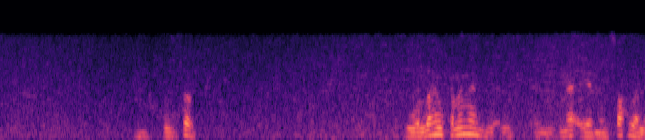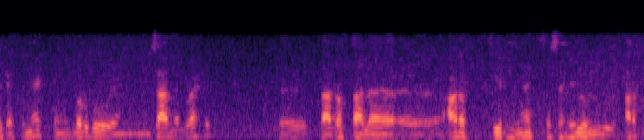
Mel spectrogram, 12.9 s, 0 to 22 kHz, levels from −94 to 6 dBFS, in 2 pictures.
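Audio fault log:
throughout, noise suppressor artifacts: The room noise sits only about 11 dB under the speech, so the suppressor pushes it down hard, about 21 dB, working band by band on each short frame. You hear the background drop away in the gaps and climb back up under the speech. The voice sits in a band that stops at 8 kHz, consistent with a low-bitrate wideband call codec.
1.35–1.96 s, 4.82–5.14 s, 5.31–8.6 s, 9.24–10.15 s, 10.42–11.71 s, 11.92 s to the end, speech cut by the noise suppressor: In each of these stretches the suppressor mistakes quieter parts of the speech for noise and turns them down along with the background. The drops reach about 21, 16, 22, 22, 21 and 19 dB. Soft consonants and trailing syllables sound swallowed or faint. The long 5.31–8.6 s stretch is the worst, with something like three seconds of it dipping in and out.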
